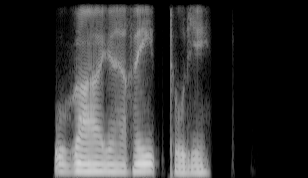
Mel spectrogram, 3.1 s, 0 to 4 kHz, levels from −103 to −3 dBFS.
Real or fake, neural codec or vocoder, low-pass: fake; codec, 16 kHz, 2 kbps, X-Codec, HuBERT features, trained on general audio; 3.6 kHz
